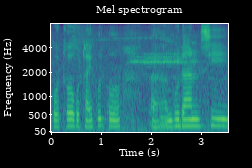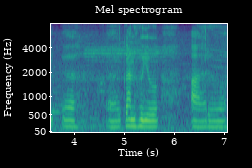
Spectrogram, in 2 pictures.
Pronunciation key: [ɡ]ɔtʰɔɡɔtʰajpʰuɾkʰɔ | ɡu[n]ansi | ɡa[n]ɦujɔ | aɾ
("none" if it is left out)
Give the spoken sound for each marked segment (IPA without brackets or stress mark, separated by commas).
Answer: ɡ, d, n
